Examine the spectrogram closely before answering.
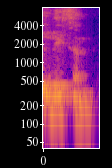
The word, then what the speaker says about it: listen: अब देखें सुनने की इंग्लिश क्या होती है, लिसन, LISTEN, टी साइलेंट है, लिसन, ही लिसन।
